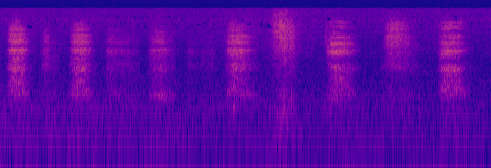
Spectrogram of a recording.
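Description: A woman breathing hard and fast in panic, with about ten short gasping breaths, one every half-second to second. This is the sound of a panic attack brought on by agoraphobia.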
